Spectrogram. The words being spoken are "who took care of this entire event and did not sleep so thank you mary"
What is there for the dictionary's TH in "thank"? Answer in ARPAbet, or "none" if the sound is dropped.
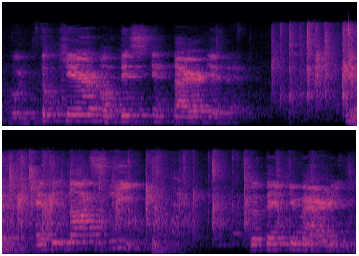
T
